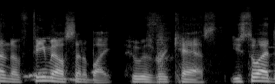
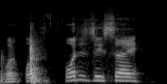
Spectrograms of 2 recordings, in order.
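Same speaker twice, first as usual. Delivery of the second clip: normal talking voice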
